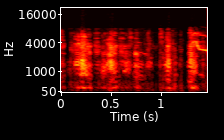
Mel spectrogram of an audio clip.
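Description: Ducks on a hot-weather duck farm quack in a run of close, loud, rasping calls, several bursts overlapping with short gaps between them.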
